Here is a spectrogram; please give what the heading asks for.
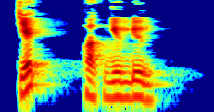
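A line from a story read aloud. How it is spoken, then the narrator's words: Cold speech. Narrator (Vietnamese): Ninh Khuyết lạnh lùng nói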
